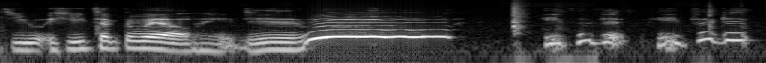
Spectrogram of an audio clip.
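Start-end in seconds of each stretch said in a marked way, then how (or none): 2.0-3.0 very high, loud "woo"; joyful whoop. Real, not acted. Praising God who took the wheel, joyful whoop. Celebrates being saved. 3.6-5.0 high, soft, delighted aside; squeaky praise. Real, not acted. Praising God who took the wheel, high soft glee.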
